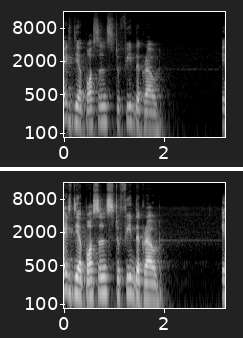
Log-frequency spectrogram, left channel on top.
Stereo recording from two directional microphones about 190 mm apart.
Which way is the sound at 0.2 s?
20° right (ahead or behind).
